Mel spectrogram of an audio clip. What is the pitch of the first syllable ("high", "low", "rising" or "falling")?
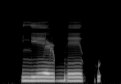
low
